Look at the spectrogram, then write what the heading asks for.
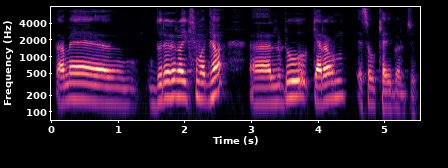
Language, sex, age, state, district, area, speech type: Odia, male, 45-60, Odisha, Cuttack, urban, spontaneous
